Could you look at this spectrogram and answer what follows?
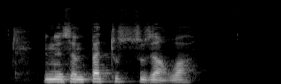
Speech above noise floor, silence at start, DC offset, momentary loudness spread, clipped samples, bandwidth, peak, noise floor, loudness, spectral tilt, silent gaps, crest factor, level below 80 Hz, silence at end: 44 dB; 0.15 s; under 0.1%; 11 LU; under 0.1%; 14 kHz; -6 dBFS; -68 dBFS; -25 LUFS; -6.5 dB/octave; none; 20 dB; -66 dBFS; 0.9 s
